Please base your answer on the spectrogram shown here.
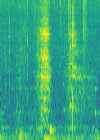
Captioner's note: laughs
